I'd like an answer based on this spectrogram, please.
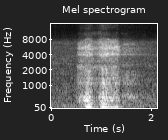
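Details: A sleeping Rottweiler snores, giving two breathy, rasping pulls of air in quick succession.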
